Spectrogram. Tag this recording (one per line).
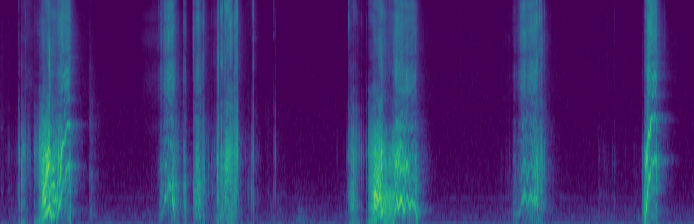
unzip
unzipping
zip
zipper
zipping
